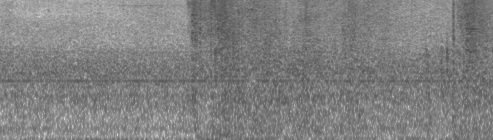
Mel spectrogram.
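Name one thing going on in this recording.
An explosion bursts with a loud crack.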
